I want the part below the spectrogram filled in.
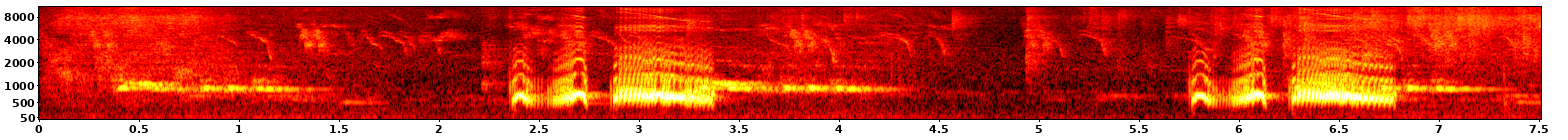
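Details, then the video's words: Spotted dove calling from atop a roof, giving two phrases of a few quick stuttering coos ending in a longer mellow coo, about three seconds apart, with a faint trailing tone. "derkuku tekukur kuk 3 ngamuk diatas genteng suara merdu dan langka"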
